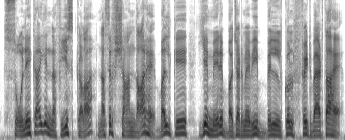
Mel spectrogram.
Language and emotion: Urdu, happy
